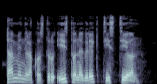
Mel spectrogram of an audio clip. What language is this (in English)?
Esperanto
